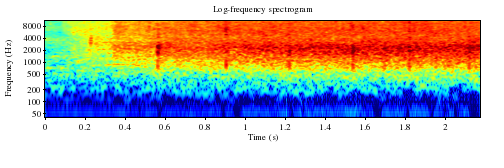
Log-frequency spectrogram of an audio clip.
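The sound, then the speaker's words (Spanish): A crowd bursts into sustained applause, the first ovation for the pregonero during a pregón, after his review of the advocaciones; dense clapping swells slightly and holds steady at a fairly loud level, with a few sharper claps standing out in the wash of sound. “Primera ovación para el pregonero después de hacer ese repaso por las advocaciones que van a procesionar en el Santo Entierro Grande y también las vísperas que han aparecido en el pregón en este primer instante.”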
